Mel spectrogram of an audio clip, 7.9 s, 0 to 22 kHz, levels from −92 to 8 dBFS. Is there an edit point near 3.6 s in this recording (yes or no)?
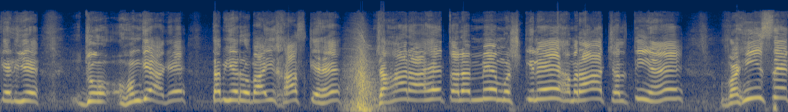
yes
